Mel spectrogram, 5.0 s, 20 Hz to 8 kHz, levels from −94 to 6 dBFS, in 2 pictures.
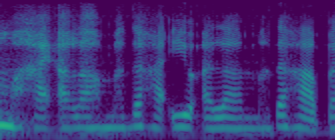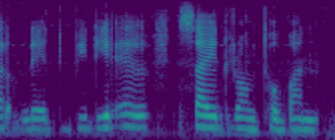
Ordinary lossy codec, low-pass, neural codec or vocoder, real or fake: none; none; codec, 16 kHz, 0.9 kbps, LongCat-Audio-Codec; fake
